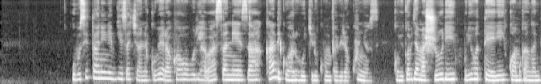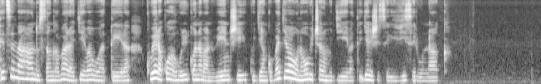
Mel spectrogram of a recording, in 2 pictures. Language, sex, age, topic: Kinyarwanda, female, 18-24, education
